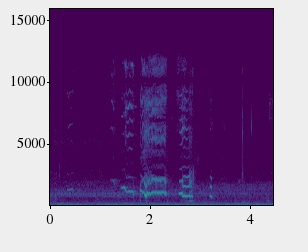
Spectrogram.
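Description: Newborn Pomsky puppies squeaking as they sleep: a few short, high squeaks starting about a second in, the loudest and longest about halfway through, then one more brief squeak.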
